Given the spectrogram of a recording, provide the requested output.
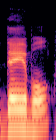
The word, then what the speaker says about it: Daboll: D-A-V-O-L. – No, it's D-A-B-B-O-L. – Is it D-A-B? – Yeah, Dable or Dabble, whatever it is. I think you're right, Jordan. It's Dable. He's coming from a successful program in the Buffalo Bills.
